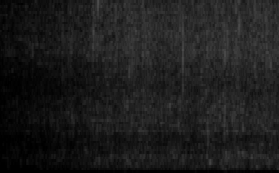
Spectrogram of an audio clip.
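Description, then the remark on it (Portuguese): A soft, steady trickle of water from a small, modest river with little water flows continuously, a quiet, even babble that swells slightly over a few seconds, with no voices present. “Eu parei na beira de um rio, humilde, sem graça, com pouca água, abandonado e pouco visitado, como eu.”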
